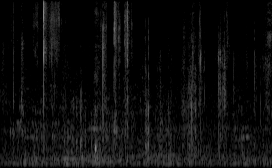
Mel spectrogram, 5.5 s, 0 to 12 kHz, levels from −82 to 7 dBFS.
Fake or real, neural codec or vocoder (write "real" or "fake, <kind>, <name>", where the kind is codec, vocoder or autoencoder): real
